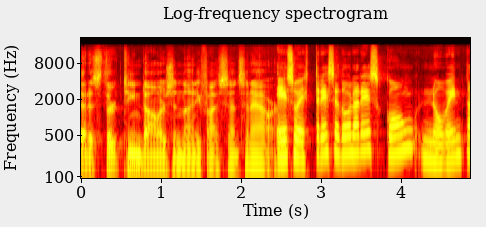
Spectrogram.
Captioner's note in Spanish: Hablando ingl\s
